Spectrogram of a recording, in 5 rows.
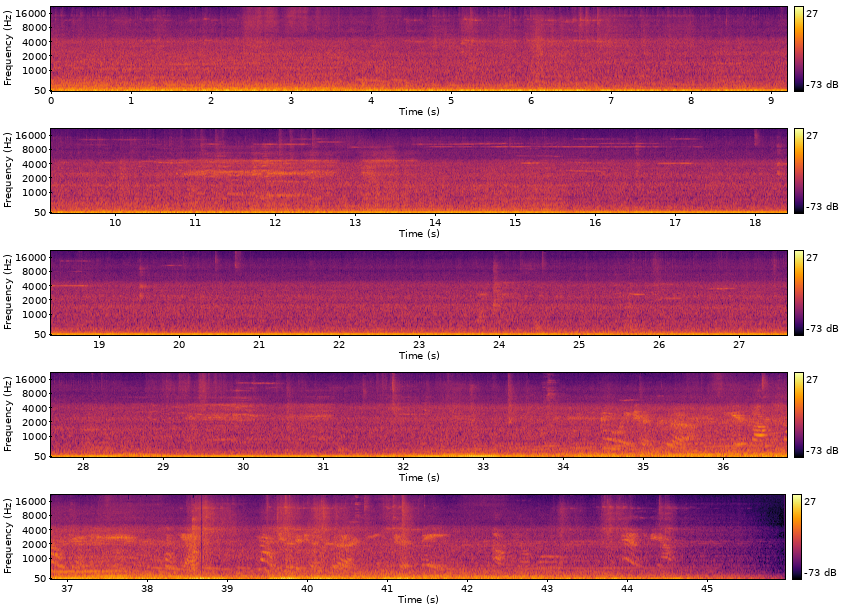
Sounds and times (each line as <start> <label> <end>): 0.0 Take the bus 45.9
34.2 Bus message broadcast sound 44.8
